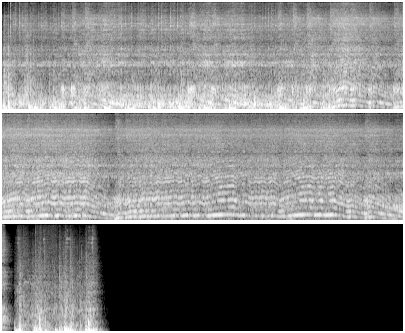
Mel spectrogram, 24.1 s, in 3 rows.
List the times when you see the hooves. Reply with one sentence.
You can hear the hooves from 0.0 to 6.6 s and from 16.2 to 17.9 s.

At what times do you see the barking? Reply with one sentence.
The barking can't be heard in this clip.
